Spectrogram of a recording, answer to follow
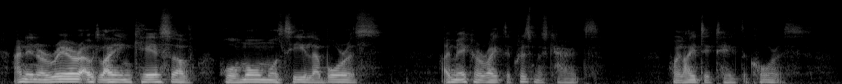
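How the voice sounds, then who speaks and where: Monotone and flat in intonation, a man speaks with a dark, mellow tone at a fairly low pitch. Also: moderate pace. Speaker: spoken word poet. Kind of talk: spoken word poetry performance.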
